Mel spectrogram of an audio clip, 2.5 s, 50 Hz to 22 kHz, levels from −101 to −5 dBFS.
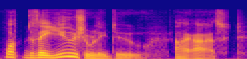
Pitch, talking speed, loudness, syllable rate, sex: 130 Hz, 170 wpm, -17 LUFS, 5.0 syllables/s, male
